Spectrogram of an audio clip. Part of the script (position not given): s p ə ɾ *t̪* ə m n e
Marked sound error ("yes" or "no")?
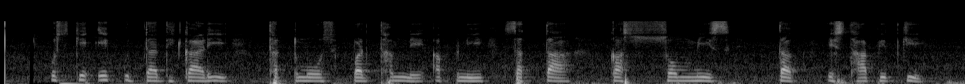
yes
